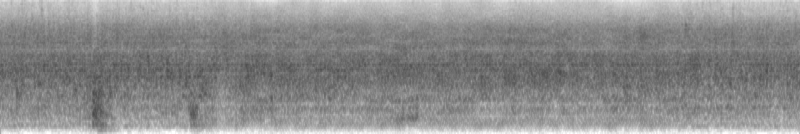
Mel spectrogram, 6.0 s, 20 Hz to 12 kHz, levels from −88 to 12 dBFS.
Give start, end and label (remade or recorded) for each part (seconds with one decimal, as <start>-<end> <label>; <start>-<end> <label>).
0.0-1.5 recorded; 1.5-5.1 remade; 5.1-6.0 recorded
